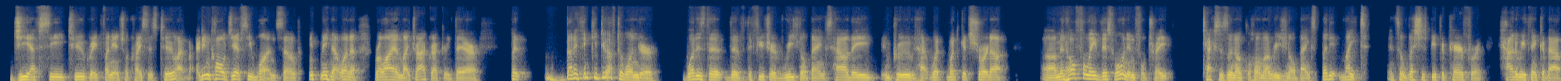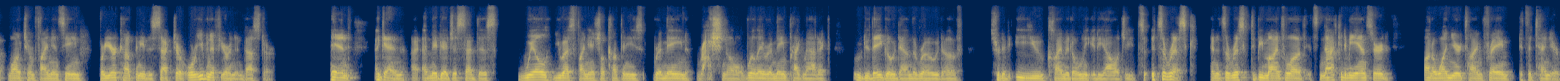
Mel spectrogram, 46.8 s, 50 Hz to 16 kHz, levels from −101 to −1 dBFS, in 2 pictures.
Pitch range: 95-115 Hz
